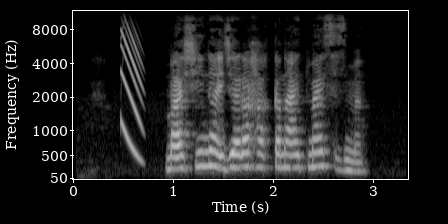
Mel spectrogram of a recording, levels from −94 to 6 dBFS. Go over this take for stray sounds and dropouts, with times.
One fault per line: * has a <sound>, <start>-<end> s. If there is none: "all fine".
* has a chirp, 0.5-0.7 s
